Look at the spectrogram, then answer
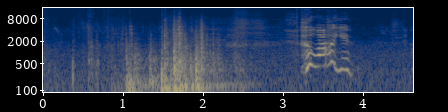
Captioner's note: woman thuds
